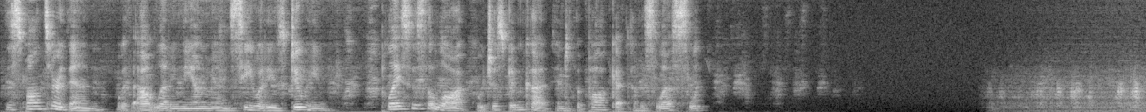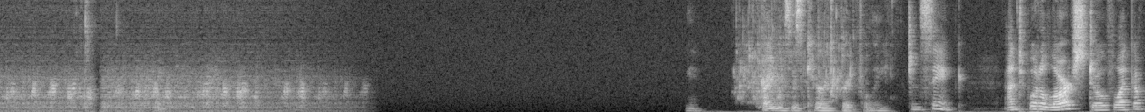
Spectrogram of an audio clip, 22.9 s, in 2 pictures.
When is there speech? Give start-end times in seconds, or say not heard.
0.0-7.0, 18.3-22.8.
